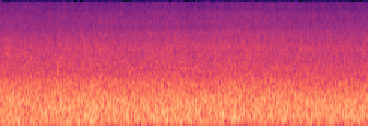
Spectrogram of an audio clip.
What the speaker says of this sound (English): There's another big wave coming in.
